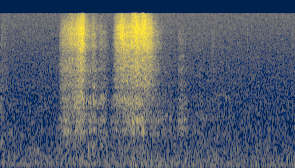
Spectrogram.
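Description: Hands handling a cardboard Blu-ray box set, giving two short scraping rustles about one and two seconds in.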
